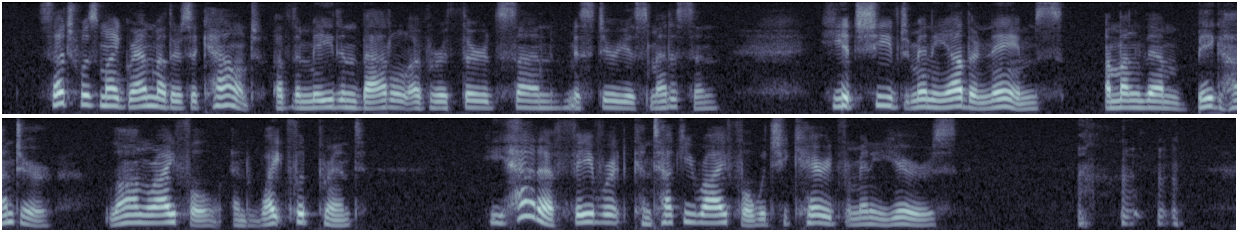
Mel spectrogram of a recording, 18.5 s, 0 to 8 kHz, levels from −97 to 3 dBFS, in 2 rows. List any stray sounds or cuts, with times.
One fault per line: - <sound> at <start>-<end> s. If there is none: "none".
- laugh at 17.3-18.1 s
